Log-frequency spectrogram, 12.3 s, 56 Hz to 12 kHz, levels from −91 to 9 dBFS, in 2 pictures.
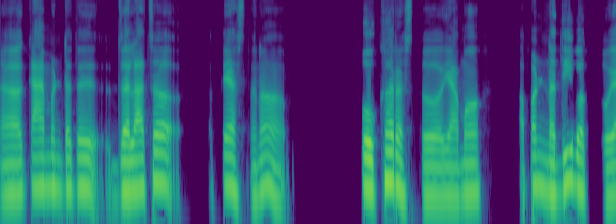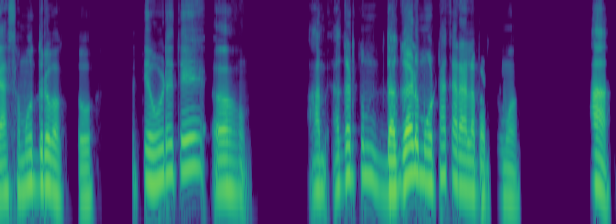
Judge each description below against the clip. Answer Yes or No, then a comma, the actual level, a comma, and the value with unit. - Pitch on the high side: No, low, 135 Hz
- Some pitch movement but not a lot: Yes, average, 3.9 semitones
